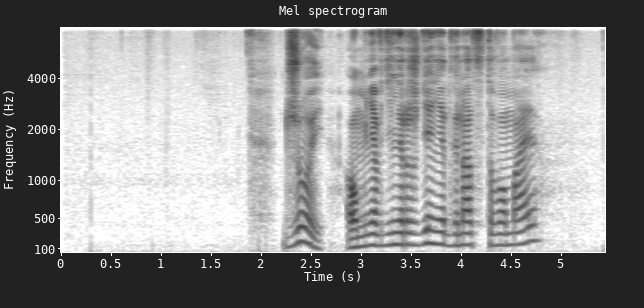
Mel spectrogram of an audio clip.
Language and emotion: Russian, neutral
